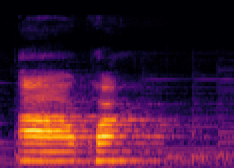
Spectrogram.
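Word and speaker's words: ákwá: Aqua. Aqua. That is high, high.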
